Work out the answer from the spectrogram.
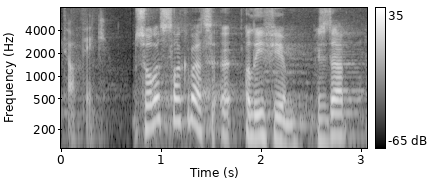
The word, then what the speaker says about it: Alephium: So let's talk about Alephium. Is that how I pronounce it?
